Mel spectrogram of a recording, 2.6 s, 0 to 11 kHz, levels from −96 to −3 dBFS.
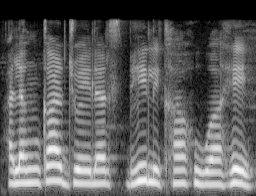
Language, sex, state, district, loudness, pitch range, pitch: Hindi, female, Madhya Pradesh, Bhopal, -15 LUFS, 215-230 Hz, 220 Hz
